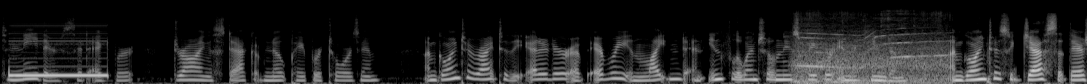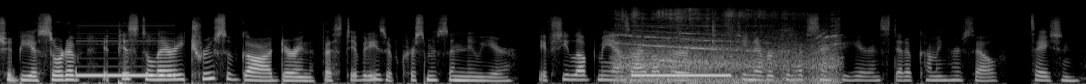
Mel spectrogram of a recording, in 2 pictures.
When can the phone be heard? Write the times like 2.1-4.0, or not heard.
0.1-1.1, 11.6-12.7, 17.4-18.2.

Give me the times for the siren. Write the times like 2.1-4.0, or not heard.
7.8-9.6, 16.9-19.4.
